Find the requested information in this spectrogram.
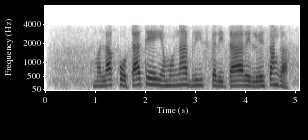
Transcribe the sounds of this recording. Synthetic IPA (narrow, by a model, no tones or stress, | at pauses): məlakoʈat̪ejəmunabɾid͡zkəɾit̪aɾelʋesãŋɡa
